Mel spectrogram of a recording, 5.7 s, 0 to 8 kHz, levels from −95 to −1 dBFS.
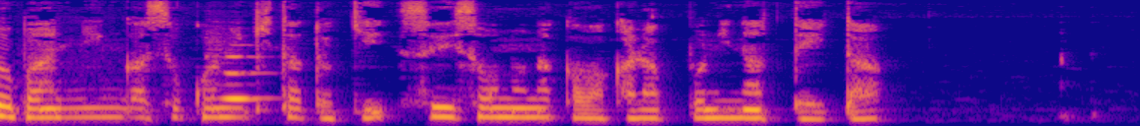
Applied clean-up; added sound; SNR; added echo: classical method log-MMSE.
